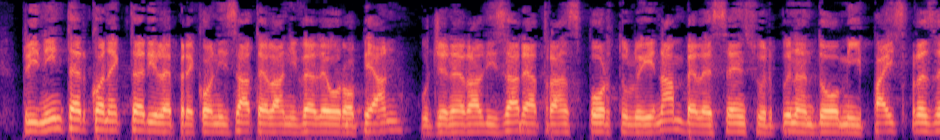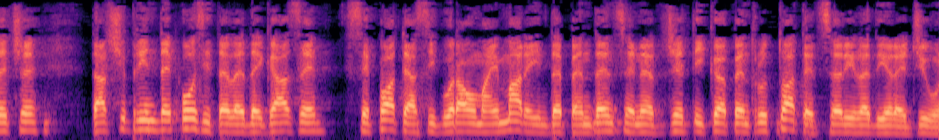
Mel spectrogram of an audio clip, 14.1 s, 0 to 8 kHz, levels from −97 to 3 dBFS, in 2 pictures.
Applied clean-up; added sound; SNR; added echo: neural mask model DeepFilterNet 3.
